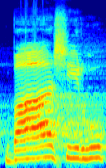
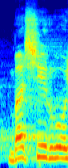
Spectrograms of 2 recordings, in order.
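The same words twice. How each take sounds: First: باشرو with a long drawn با; correct long ba. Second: بشرو with the first vowel cut short; mistaken short ba. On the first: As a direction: stretch the first vowel of باشرو. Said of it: "با کو لمبا کرنا ہے". (باشرو میں با کو لمبا کر کے) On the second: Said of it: "کی بجائے بشرو". (بشرو میں با کو چھوٹا کر کے) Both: Shown as a demonstration.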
